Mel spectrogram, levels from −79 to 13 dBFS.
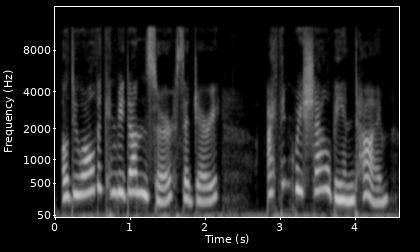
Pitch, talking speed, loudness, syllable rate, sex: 295 Hz, 220 wpm, -17 LUFS, 4.9 syllables/s, female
